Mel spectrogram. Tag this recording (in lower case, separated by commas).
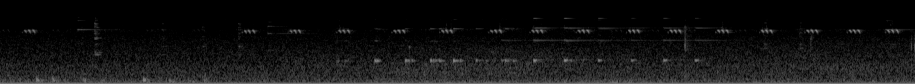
insect, outside, rural or natural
